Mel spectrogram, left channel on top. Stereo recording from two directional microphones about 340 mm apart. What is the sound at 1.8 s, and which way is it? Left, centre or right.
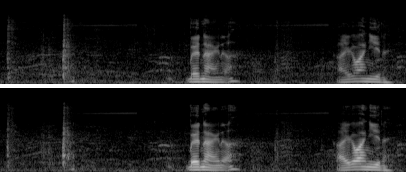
Speech, centre.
